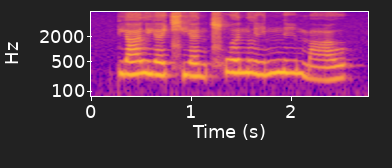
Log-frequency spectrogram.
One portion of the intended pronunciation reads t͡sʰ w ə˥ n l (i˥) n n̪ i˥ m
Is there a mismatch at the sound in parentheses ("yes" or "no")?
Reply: yes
